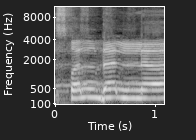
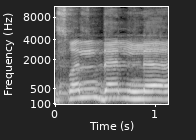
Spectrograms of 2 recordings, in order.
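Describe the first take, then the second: Both takes have the same delivery.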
